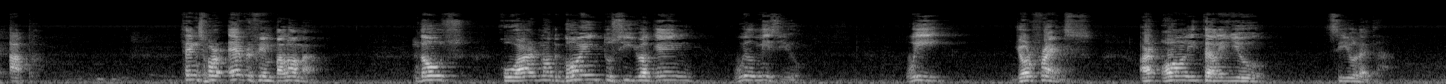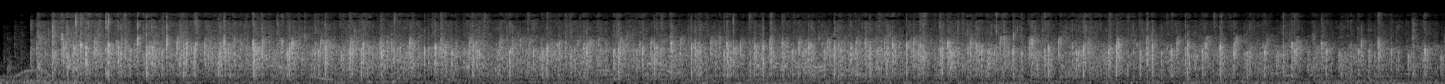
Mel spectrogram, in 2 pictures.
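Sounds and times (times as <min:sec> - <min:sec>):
audience applauding: 0:14.5 - 0:28.9.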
